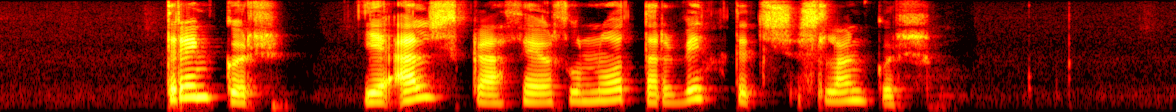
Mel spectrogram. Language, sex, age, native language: Icelandic, female, 30-39, Icelandic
